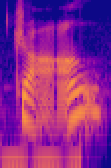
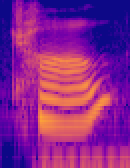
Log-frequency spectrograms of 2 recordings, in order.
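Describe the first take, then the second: First: It is said with the reading meaning grow. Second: It is said with the reading meaning long. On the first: It means develop or grow. "this time it means develop or grow" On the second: It means long. "we know it means long, which is the adjective"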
